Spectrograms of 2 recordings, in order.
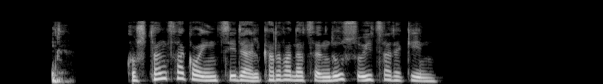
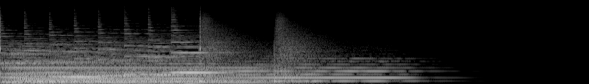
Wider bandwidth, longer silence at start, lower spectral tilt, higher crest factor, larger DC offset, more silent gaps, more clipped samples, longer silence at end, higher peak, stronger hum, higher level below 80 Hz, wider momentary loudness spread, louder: second, 8 kHz vs 12.5 kHz; first, 0.5 s vs 0 s; second, -6 dB/octave vs -7.5 dB/octave; about the same, 16 dB vs 16 dB; neither; first, 0.81-1.27 s vs none; neither; about the same, 1.65 s vs 1.65 s; first, 0 dBFS vs -8 dBFS; neither; second, -56 dBFS vs -46 dBFS; second, 8 LU vs 11 LU; first, -15 LUFS vs -23 LUFS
